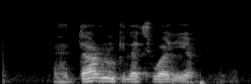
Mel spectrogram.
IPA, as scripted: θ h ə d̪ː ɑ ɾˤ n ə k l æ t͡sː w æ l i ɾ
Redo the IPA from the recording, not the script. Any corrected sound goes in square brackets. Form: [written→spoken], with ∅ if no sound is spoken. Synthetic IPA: θ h ə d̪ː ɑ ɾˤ n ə k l æ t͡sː w æ l i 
